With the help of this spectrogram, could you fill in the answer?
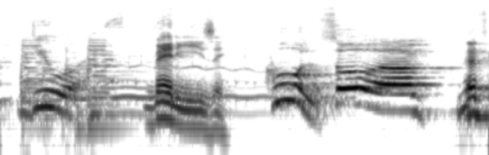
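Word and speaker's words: Dewar's: So it's Dewars. The easiest way to remember it is just Dew, like a dew droplet of rain. Dewars. Dewars.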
